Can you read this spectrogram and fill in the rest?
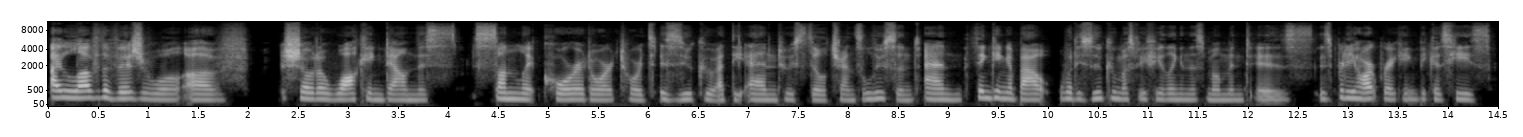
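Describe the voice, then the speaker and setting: A woman's voice: on the low side, fairly even intonation, unhurried, no echo. A woman narrating fiction and sharing her reflective thoughts on it as a podfic reader.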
